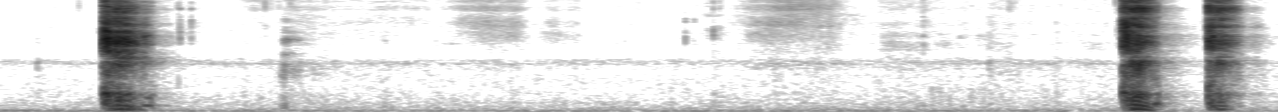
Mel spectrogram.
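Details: Adult with asthma, spring allergies and chronic bronchitis, likely sick with a respiratory illness: one cough burst, then two more close together after a quiet gap, full and chesty, a wet chesty cough.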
